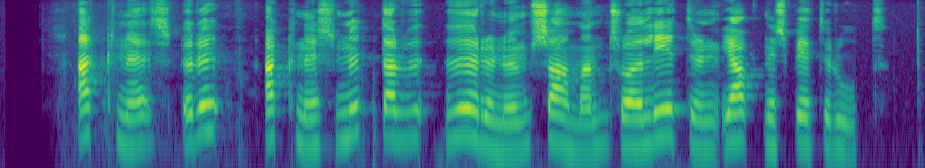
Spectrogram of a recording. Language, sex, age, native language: Icelandic, other, 13, Icelandic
